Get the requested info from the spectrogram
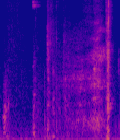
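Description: Near silence: room tone with a few faint breaths.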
